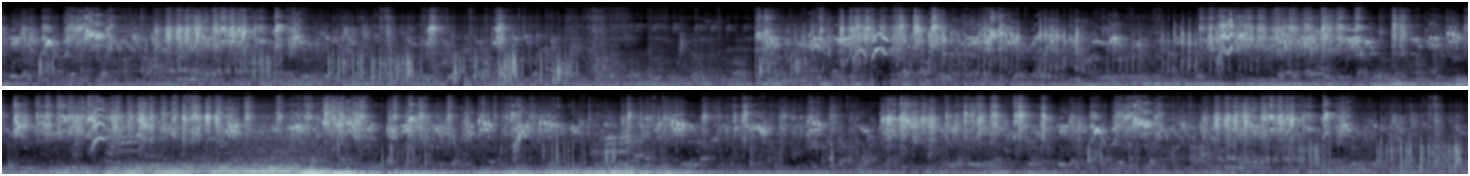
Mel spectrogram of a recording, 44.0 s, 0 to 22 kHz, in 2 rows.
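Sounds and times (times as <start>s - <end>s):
parrots chirping and squawking: 0.0s - 43.9s
low rumble: 25.1s - 32.4s.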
